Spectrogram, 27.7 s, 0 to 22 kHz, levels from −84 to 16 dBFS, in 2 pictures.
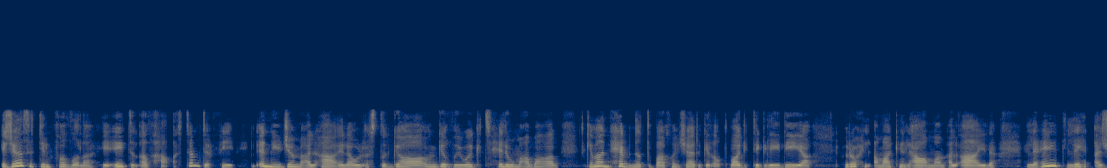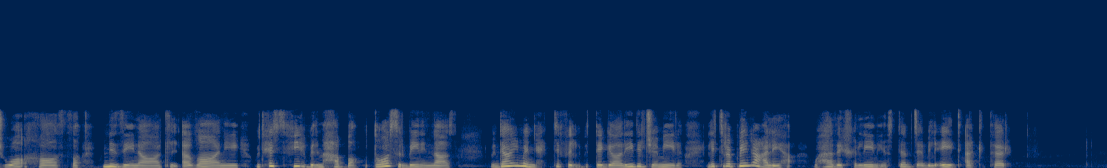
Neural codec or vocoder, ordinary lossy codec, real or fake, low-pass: codec, 16 kHz, 2 kbps, X-Codec, WavLM features, trained on Multilingual LibriSpeech; none; fake; none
